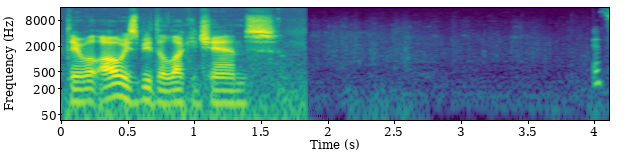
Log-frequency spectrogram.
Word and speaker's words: Chams: told that lucky HS is actually pronounced lucky cams as in chameleon but this is just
